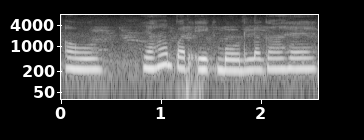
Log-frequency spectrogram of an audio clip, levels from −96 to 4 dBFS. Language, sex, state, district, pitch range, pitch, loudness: Hindi, female, Punjab, Fazilka, 220-240 Hz, 230 Hz, -14 LUFS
